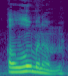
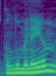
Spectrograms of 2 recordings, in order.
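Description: First: The word is said with four syllables. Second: The word is said with five syllables. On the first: "regular aluminum" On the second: "how the Brits say it?"

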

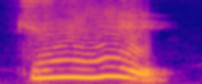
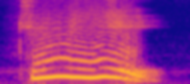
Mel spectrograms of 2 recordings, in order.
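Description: No difference in how they are said.

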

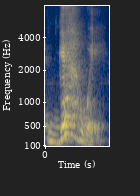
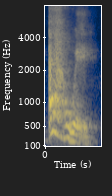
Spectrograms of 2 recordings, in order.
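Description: First: The word begins with a g sound. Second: The word begins without a k sound. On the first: This is the Bedouin dialect form. "And the Bedouin will say gahwe" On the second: This is one regional dialect form. "And some would say ahwe. The ka becomes a"

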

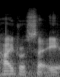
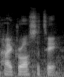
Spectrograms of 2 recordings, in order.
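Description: First: It is said as two separate words. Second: It is said as one blended word. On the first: The speaker calls it right. "it's called Hydro City" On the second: The speaker calls it wrong. "it's not called Hydrocity"

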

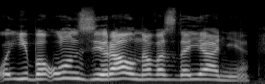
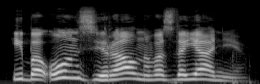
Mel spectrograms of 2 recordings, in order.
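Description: The two takes are said the same way.

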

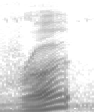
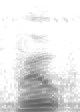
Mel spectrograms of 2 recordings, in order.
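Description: First: The vowel is short, like in 'rut'. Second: The vowel is long, like in 'root'. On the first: This is how someone else says the name. "He pronounces it Rut?" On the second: This is how the speaker chooses to say the name. "I'm gonna call you Root"

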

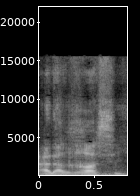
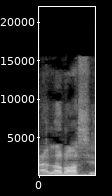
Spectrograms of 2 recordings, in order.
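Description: First: The second word begins with a throaty gh sound. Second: The second word begins with a rolled r sound. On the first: This is how the Mosul dialect says it. "بعض الكلمات اللي فيها حرف الراء تنطق غين، ... هم يقولون على غاسي" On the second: This is how the speaker's own dialect says it. "احنا نقول على راسي"

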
